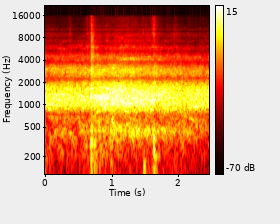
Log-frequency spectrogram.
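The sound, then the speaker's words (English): A steel chair cracks against someone with one sharp, loud smack, then a softer second thud a second later, both over a constant, hissing roar of crowd noise. “Here's the swing again. It's a hell of a crack.”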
